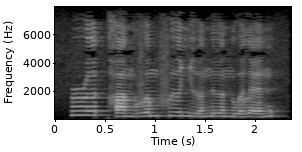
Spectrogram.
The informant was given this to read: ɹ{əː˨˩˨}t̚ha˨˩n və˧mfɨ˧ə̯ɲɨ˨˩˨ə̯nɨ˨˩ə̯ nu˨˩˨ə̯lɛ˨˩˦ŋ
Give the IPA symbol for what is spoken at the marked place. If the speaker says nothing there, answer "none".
əː˦˥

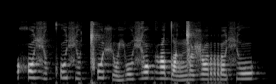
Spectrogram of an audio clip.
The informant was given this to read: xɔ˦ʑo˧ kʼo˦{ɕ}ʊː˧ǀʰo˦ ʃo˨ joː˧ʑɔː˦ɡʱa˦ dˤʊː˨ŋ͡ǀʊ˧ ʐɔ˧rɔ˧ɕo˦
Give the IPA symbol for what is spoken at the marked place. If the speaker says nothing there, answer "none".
ɕ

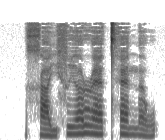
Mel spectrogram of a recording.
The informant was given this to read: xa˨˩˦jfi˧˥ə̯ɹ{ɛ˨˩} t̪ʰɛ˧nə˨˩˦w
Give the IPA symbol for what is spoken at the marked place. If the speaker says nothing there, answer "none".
ɛ˧˥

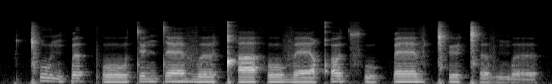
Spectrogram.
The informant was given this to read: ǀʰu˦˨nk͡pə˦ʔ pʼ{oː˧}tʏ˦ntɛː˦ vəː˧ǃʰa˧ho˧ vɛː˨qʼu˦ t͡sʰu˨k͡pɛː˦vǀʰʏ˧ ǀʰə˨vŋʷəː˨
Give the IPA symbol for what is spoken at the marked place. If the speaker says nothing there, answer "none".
oː˨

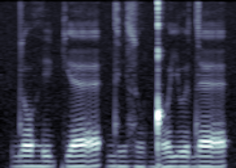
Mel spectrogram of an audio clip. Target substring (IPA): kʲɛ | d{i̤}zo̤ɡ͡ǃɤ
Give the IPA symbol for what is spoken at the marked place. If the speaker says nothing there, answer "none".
i̤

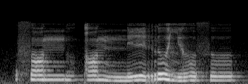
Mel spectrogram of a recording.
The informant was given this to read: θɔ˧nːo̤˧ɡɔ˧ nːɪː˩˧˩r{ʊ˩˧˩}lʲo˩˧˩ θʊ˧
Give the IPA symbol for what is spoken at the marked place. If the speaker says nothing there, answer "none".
ʊ˥˩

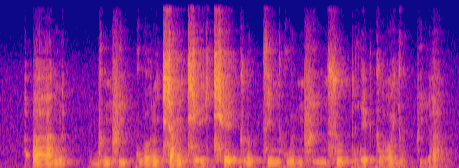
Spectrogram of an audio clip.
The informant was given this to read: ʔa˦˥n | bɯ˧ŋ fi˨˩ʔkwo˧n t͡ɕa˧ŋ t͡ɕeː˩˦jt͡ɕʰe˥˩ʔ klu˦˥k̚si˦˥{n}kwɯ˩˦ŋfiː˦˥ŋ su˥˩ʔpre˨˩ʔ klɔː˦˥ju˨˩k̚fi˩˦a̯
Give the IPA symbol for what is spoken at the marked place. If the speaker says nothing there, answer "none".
n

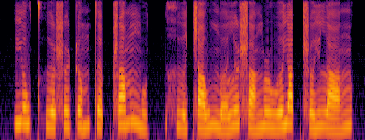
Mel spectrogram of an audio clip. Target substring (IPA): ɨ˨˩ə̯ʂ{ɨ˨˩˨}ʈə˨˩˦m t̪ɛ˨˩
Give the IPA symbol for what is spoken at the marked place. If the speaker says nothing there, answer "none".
ɨ˨˩˦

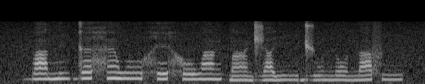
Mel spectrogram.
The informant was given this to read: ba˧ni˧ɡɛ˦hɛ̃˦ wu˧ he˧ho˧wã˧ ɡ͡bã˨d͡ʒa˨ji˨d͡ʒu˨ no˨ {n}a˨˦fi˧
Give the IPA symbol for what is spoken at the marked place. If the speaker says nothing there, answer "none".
n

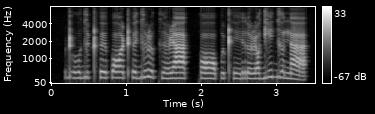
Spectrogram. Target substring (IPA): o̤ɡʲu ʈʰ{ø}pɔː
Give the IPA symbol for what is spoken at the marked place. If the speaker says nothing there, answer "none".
ø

